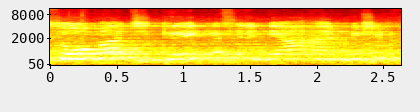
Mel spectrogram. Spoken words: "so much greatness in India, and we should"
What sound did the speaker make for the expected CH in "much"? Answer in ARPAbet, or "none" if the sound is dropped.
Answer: CH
